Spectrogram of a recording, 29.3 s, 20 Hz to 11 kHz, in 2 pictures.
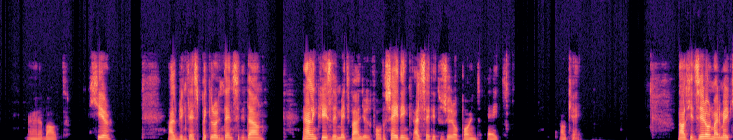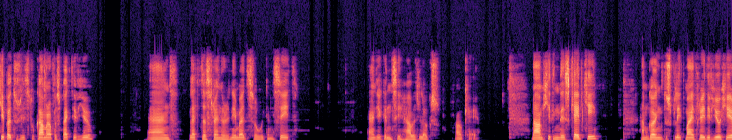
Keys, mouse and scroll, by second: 4.4 click, 7.8 click, 15.6 KP_0, 18.9 click, 20.0 click, 26.3 Escape.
